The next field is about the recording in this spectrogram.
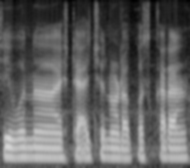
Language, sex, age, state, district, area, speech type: Kannada, male, 18-30, Karnataka, Chikkaballapur, rural, spontaneous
